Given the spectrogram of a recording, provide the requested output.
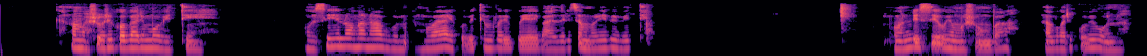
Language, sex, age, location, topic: Kinyarwanda, female, 25-35, Musanze, agriculture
